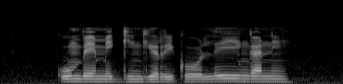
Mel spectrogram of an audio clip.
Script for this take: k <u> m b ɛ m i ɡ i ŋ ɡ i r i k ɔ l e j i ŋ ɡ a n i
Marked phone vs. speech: correct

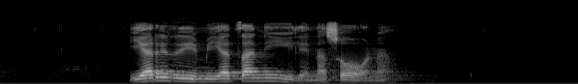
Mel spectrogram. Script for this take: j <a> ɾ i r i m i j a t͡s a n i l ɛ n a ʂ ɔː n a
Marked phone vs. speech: correct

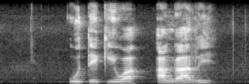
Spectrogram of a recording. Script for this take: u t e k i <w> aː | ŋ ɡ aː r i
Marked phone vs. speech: correct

